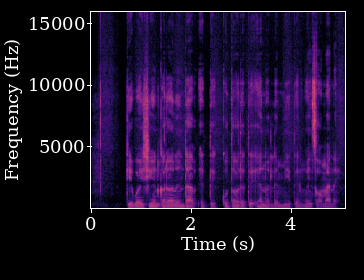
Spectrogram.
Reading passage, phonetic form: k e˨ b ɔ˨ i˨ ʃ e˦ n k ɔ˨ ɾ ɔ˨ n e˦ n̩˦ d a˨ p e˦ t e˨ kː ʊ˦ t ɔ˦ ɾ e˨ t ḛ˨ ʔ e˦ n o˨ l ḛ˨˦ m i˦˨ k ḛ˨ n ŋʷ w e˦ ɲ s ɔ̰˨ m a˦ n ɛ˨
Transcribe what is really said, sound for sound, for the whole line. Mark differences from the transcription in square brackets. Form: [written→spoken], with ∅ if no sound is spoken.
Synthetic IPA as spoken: k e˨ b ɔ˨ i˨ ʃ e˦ n k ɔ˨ ɾ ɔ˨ n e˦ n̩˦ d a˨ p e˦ t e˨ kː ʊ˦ t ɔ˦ ɾ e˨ t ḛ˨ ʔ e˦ n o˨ l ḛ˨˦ m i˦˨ [k→t] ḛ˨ n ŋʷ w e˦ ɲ s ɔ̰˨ m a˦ n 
